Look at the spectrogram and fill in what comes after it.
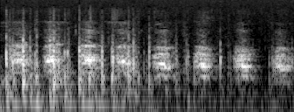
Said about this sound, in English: Come on, let's mount and ride away from here.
